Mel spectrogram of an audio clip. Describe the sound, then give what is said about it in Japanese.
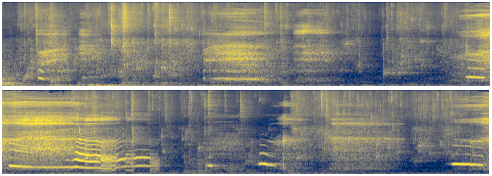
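Water sloshes and splashes as people lower themselves into a hot bath, with uneven swishing surges that come and go and brief vocal sounds over the water. “それでは、私たちもお風呂に入らせていただきますね。失礼しまーす。”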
